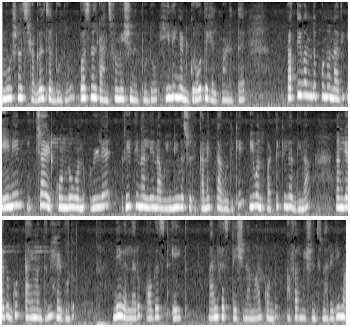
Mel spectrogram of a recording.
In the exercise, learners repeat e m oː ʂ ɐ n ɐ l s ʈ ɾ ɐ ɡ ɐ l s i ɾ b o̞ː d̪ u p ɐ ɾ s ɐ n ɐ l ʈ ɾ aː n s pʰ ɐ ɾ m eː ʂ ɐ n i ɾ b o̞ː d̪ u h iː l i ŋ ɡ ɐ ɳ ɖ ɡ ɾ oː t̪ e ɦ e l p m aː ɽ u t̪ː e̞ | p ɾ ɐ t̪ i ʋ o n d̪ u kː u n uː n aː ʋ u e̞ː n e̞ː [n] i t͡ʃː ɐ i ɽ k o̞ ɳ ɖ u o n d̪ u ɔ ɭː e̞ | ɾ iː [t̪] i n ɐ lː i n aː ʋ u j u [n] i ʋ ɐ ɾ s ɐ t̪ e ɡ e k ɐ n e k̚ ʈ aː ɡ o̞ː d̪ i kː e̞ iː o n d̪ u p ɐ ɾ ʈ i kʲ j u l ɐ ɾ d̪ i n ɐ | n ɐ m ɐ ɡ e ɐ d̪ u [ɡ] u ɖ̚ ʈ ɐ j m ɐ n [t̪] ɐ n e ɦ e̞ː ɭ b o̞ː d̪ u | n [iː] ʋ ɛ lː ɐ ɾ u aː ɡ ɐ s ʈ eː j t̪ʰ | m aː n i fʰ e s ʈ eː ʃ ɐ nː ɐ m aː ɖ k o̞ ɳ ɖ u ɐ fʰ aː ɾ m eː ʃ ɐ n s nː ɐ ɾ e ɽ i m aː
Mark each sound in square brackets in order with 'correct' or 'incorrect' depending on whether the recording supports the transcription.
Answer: correct, correct, correct, correct, correct, correct

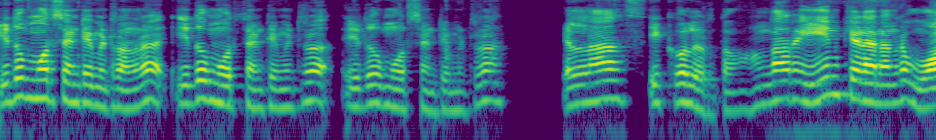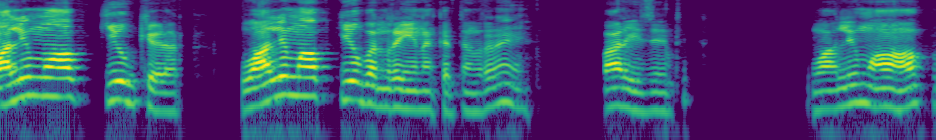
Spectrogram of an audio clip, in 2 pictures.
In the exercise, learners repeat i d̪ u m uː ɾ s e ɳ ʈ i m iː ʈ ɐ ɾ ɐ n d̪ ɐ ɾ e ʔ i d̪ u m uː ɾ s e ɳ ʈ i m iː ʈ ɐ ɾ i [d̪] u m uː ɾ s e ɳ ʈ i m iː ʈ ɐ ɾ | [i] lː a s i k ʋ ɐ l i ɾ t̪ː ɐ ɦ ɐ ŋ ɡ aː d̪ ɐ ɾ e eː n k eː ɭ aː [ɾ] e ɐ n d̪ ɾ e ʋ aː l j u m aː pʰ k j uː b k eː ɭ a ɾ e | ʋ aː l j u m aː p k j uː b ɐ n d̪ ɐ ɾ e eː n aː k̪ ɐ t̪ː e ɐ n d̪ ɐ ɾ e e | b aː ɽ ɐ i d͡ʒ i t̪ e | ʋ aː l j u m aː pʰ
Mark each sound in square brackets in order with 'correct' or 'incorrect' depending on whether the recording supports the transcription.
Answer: correct, incorrect: ɛ, correct

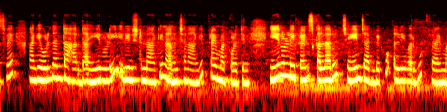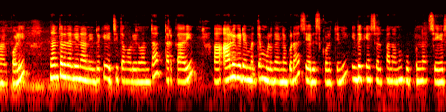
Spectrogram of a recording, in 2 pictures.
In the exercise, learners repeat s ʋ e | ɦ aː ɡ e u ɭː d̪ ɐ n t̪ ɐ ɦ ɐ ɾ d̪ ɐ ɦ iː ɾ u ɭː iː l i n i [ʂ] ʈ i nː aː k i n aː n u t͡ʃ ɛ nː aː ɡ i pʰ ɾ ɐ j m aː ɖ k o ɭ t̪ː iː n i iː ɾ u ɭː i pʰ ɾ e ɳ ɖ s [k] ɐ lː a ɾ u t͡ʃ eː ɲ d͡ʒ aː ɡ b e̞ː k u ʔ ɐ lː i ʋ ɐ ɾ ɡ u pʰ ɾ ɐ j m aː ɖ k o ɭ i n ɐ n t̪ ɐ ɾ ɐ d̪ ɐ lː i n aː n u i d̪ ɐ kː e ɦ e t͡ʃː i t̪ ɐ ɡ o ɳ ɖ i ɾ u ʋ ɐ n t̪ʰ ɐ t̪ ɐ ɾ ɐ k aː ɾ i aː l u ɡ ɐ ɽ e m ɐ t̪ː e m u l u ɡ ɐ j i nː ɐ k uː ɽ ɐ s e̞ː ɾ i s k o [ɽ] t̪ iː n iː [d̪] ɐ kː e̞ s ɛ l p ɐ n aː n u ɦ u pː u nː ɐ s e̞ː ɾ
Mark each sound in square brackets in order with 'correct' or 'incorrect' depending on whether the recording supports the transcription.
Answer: correct, correct, incorrect: ɭ, correct

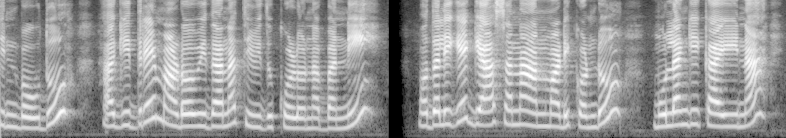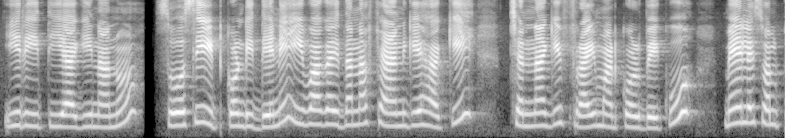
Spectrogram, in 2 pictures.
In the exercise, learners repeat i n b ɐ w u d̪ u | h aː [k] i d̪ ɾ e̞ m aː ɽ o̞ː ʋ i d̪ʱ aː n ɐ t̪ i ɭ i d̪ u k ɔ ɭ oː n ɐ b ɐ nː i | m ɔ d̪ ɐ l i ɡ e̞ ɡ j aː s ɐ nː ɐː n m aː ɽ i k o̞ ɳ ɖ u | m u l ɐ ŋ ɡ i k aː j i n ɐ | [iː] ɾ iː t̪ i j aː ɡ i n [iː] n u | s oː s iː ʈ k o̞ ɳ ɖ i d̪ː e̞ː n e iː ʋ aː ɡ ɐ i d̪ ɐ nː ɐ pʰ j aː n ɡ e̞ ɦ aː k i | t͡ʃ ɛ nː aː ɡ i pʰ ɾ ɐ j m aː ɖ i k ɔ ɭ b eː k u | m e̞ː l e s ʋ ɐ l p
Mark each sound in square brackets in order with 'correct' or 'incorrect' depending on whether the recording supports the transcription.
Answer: incorrect: ɡ, correct, incorrect: aː

